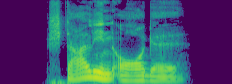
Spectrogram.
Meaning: Katyusha (type of artillery rocket launcher); Stalin's organ
- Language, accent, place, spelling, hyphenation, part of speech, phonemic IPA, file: German, Germany, Berlin, Stalinorgel, Sta‧lin‧or‧gel, noun, /ˈʃtaːliːnˌʔɔʁɡl̩/, De-Stalinorgel.ogg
